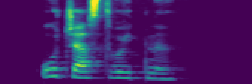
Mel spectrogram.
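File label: "участвуйтны", Komi, female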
